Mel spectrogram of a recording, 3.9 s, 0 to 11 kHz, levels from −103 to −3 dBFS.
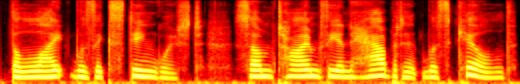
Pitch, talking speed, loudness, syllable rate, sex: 195 Hz, 140 wpm, -16 LUFS, 5.4 syllables/s, female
